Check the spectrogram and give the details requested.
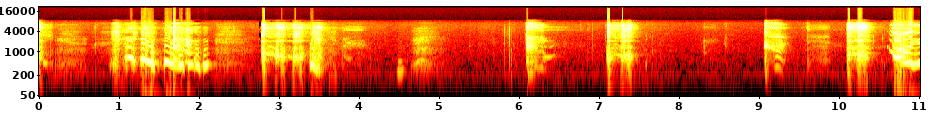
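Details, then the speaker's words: A young girl deliberately fake coughing while playing with her dad: a series of short, forced, playful coughs with voiced squeaks. "How you just know how to fake cough like that?"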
